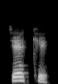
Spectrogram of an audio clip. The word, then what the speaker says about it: 재킷: 들어요 아까 얘기했듯이 그 맨 위에서 밑에 줄 자켓이 아니죠 자켓이 아니죠 젝키 자켓이 아니고 재킷이에요 재킷 그리고 위에서 세 번째도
